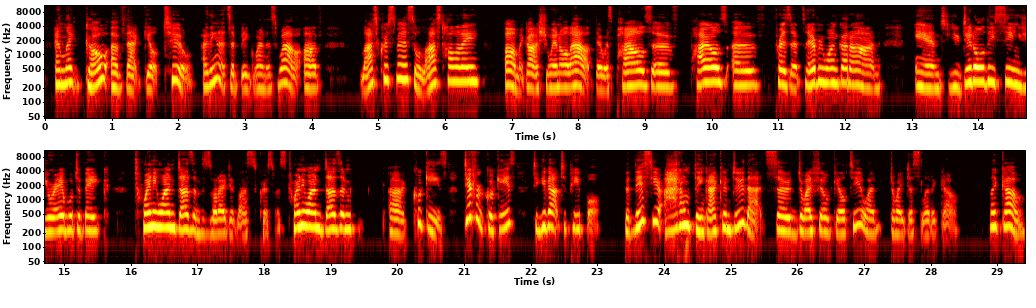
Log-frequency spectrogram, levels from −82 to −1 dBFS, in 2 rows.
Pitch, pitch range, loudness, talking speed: 235 Hz, 205-270 Hz, -25 LUFS, 190 wpm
